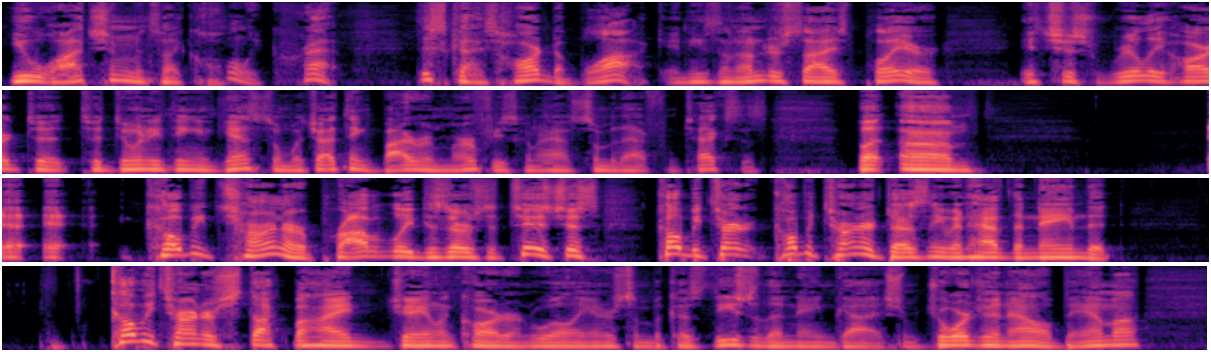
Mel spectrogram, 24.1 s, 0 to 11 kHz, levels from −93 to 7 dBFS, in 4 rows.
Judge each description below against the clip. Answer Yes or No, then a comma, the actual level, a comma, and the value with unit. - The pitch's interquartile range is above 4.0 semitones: Yes, average, 4.4 semitones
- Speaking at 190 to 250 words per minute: Yes, average, 200 wpm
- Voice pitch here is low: Yes, low, 130 Hz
